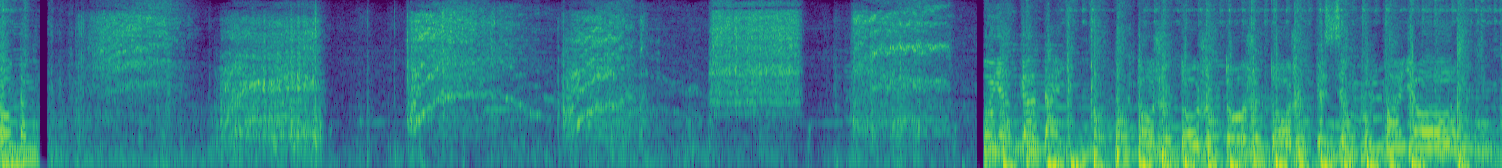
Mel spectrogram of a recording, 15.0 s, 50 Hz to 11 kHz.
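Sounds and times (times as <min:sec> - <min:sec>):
mechanical whirring bursts: 0:00.7 - 0:09.8.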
